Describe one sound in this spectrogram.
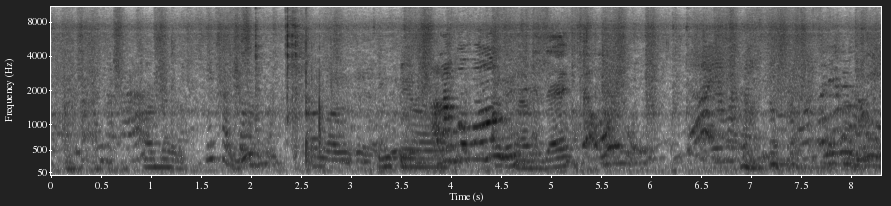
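A middle-aged woman talks casually nearby.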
